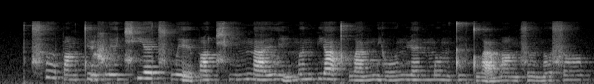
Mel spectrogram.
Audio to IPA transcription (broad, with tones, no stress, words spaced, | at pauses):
t͡sʰɹ̩˥˩pɑ˩ŋ t̪y̰˨˩ʂwe˦ɪ̯ t͡ɕʰjɛ˥t͡sʰwḛ˨˩ɪ̯pɑ˦ʊ̯t͡ɕʰi˧˥n n̪a˧˥ɪ̯ lḭ˨˩ mə˥npjä˥˩kʰwa˧˥nn̪jo˧˥ʊ̯ n̪ɥɛ˥nmɤ˥˧ŋt̪i˥˩ t̪wä̰˨˩ mɑ˥˧ŋsɹ̩˥˩n̪ɤ˥ sɤ˥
